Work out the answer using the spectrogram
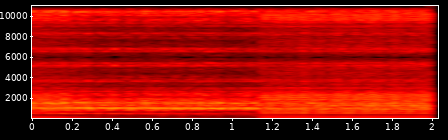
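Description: Yamaha R1's inline-four engine running at speed under way, with wind and road noise. The engine pitch sags slightly, then steps abruptly back up about a second in, as with a downshift.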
